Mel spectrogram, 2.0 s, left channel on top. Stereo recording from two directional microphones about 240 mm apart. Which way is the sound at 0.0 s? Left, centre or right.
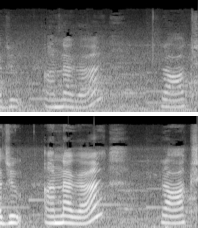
Right.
